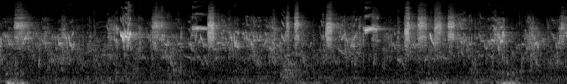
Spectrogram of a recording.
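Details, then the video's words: Budgies chirp in lively bursts of high, sharp, scratchy notes, with occasional thin whistles, pulsing louder and softer roughly every second. "Birds Chirping sound Beautiful Budgies sound"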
